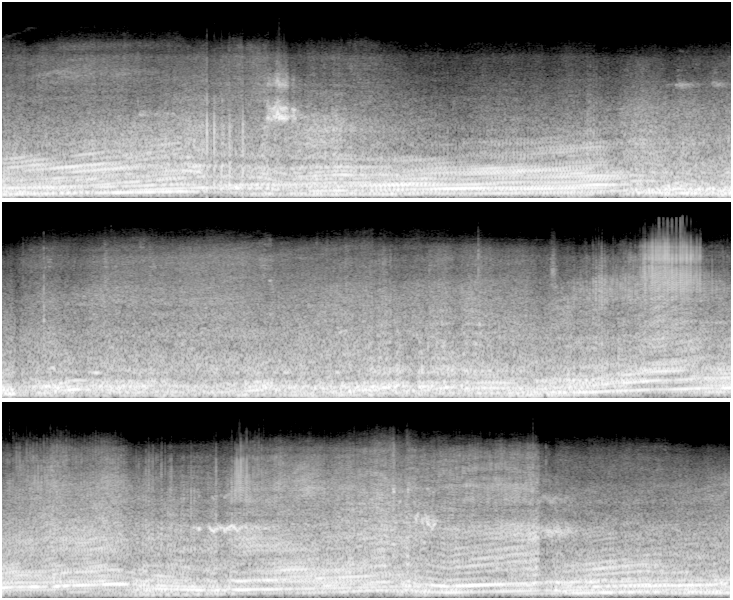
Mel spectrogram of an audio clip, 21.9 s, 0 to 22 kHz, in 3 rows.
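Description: Cars accelerating hard one after another, engine notes climbing in pitch and dropping back again and again as they rev up through the gears. A short high hiss cuts through about 14 seconds in.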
